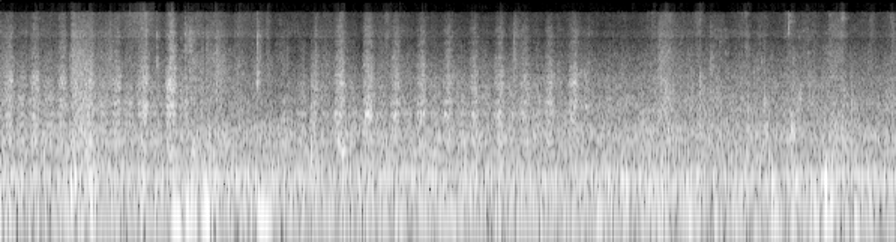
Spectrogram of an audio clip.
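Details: Rottweiler giving birth to puppies; quick, shallow, breathy panting continues steadily throughout over a faint constant hum, ending in a sudden loud knock.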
